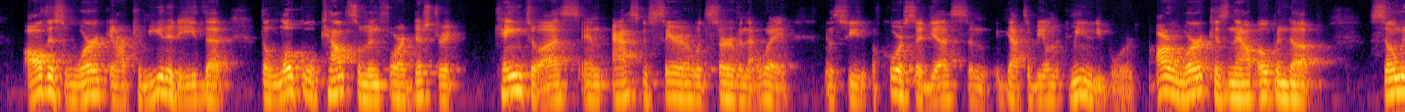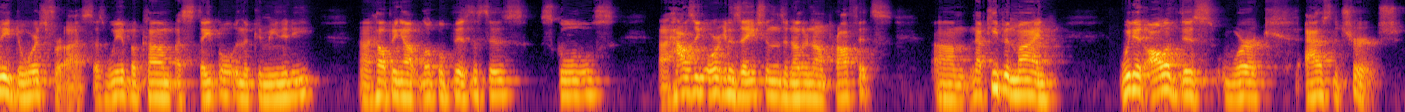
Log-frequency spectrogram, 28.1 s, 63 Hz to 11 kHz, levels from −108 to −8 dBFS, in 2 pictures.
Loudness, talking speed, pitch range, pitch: -24 LUFS, 180 wpm, 115-135 Hz, 125 Hz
